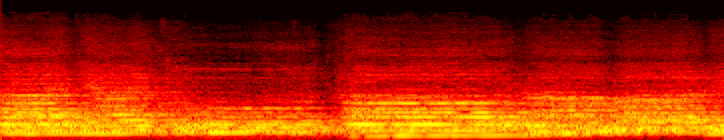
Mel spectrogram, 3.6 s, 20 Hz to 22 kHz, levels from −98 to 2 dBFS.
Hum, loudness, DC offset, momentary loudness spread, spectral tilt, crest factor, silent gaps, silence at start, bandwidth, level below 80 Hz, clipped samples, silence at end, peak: none; -27 LUFS; under 0.1%; 4 LU; -8.5 dB/octave; 14 dB; none; 0 s; 10.5 kHz; -72 dBFS; under 0.1%; 0 s; -12 dBFS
